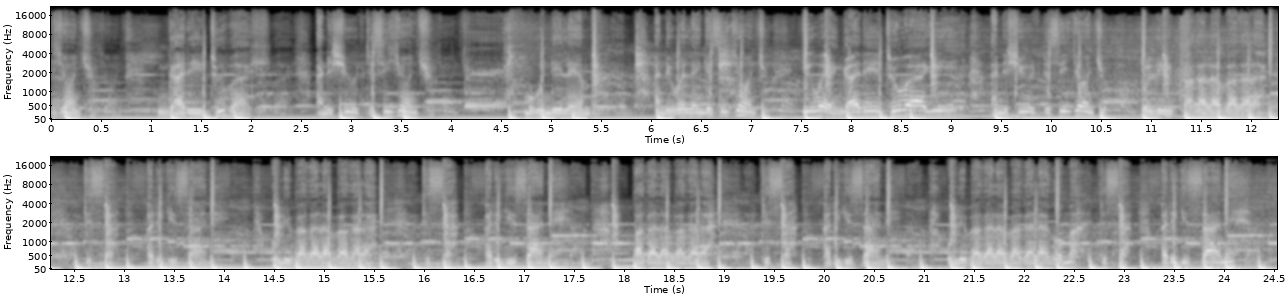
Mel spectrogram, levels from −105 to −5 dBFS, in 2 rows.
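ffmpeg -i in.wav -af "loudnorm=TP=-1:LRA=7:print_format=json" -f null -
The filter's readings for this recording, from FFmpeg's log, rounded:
"input_i" : "-17.4",
"input_tp" : "-3.5",
"input_lra" : "2.6",
"input_thresh" : "-27.5",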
